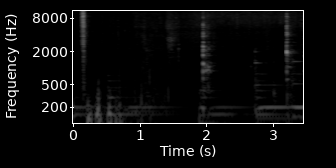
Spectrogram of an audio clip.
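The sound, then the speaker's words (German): Diced bacon stirred in a frying pan: several scraping strokes in the first second over a steady hiss of sizzling fat, followed by continuous frying with a couple of sharper scrapes later on. “Speckwürfel rein. So, alle drin. Muss ich ein bisschen rumrühren.”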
